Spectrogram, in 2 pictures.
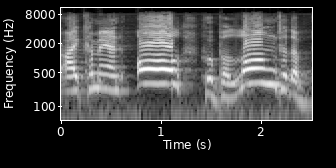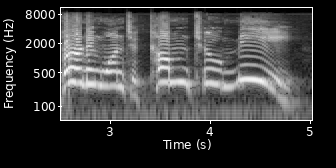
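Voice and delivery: high, loud, shrill proclamation; piercing high commanding cry. A narrator's reading. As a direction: shriek out the summons with authority. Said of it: "Her voice was shrill".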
